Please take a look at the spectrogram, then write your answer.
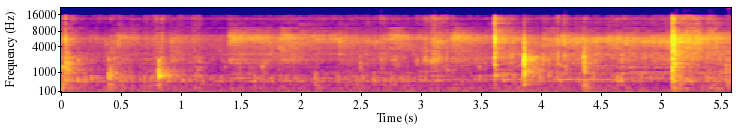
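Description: A pot of fresh bamboo shoot curry bubbles and simmers quietly, with a few sharp clinks and knocks as the lid is lifted off and handled near the pot.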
